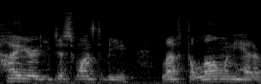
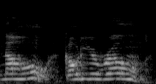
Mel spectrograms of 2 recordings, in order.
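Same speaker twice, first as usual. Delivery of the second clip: very high, louder, sharp "go to your room"; angry dad shout; 12 semitones higher, 6 dB louder than usual. Acted. Dad sending his son to his room, angry shout. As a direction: bark the boy off to his room.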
